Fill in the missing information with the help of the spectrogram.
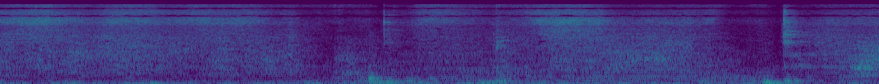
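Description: A hand holding an orange and white sponge scrubs across the floor of a large, hollow, empty white ceramic basin sink fitted with a metal drain plug. The rubbing is a steady, bright, hissy swish, broken by two short, low, hollow knocks.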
